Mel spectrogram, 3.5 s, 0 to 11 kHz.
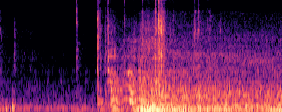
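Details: VW-group 1.9 TDI diesel after repairing the G28 crankshaft/engine speed sensor wire (no-start, fault 000802/P0322): a couple of quiet clicks, short crank, catches quickly and settles into an even idle; normal start.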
